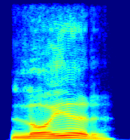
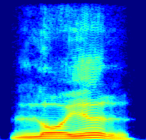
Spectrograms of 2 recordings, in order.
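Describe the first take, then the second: First: The first vowel is a rounded 'aw'. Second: The first vowel is a rounded 'aw'.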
